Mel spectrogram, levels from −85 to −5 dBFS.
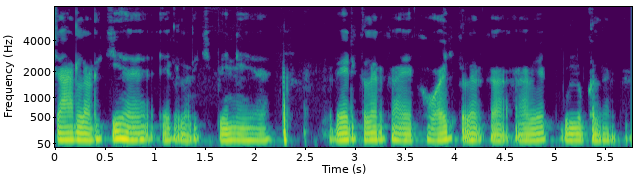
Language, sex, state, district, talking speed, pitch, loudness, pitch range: Hindi, male, Jharkhand, Palamu, 175 wpm, 100 Hz, -19 LUFS, 95-105 Hz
